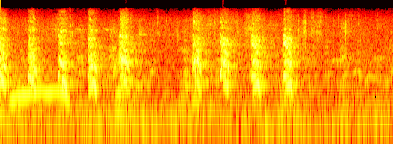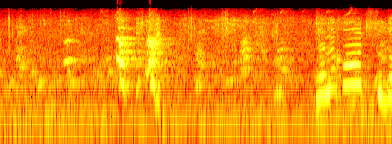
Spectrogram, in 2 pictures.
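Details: Dogs at the Kundelek animal shelter in Poland: sharp, short barks come in quick irregular bursts, some followed by a rising whine, with a person calling the dogs and background music.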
